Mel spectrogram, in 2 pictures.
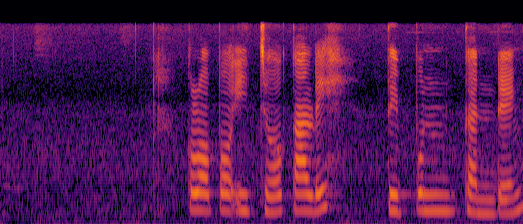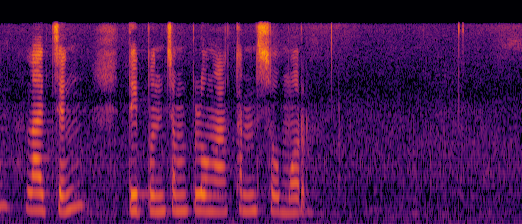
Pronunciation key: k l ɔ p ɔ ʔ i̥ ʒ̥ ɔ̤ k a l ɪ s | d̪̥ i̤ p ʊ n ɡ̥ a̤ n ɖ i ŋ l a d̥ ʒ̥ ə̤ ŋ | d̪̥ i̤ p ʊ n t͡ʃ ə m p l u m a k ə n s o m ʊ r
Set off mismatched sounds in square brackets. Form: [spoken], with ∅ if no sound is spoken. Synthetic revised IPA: k l ɔ p ɔ ʔ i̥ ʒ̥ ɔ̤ k a l ɪ [h] | d̪̥ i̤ p ʊ n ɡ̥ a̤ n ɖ [ɛ] ŋ l a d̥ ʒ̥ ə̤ ŋ | d̪̥ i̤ p ʊ n t͡ʃ ə m p l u [ŋ] a k ə n s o m ʊ r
